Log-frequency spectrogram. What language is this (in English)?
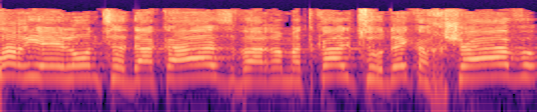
Hebrew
